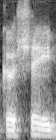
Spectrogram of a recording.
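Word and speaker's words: Gaucher: diagnosed me with something called gocha disease which I'll spell it's g a u c h eer was a French doctor named gocha who identified this and around the turn of the 20th century.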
